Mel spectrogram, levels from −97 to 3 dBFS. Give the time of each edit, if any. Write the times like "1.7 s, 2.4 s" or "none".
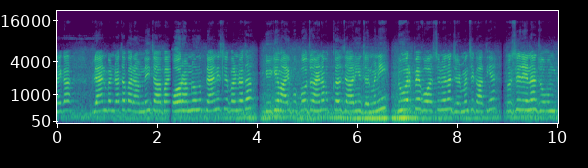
2.2 s, 4.0 s, 6.7 s, 8.9 s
